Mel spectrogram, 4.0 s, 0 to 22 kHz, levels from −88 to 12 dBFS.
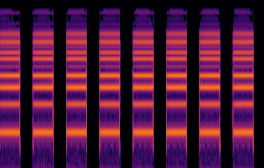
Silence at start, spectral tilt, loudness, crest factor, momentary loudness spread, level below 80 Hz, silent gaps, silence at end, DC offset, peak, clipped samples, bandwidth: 0 s; 7 dB/octave; -12 LUFS; 12 dB; 2 LU; -76 dBFS; 0.31-0.49 s, 0.81-0.99 s, 1.32-1.49 s, 1.81-1.99 s, 2.31-2.49 s, 2.82-2.99 s, 3.31-3.49 s; 0.15 s; under 0.1%; -2 dBFS; under 0.1%; 17 kHz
